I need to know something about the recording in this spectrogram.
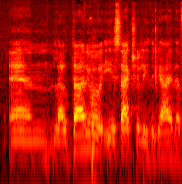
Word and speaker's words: Lautaro: And Lautaro Burgos, right? Yeah. It's Lautaro, Lautaro. Yeah. Is it pronounced properly?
